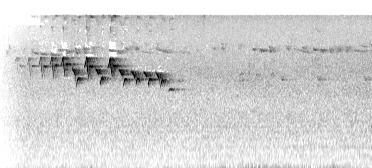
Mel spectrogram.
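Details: Red-breasted flycatcher (Ficedula parva) in beech forest on Sweden's west coast in summer sings a quick run of high, paired notes stepping downward over about three seconds, followed by soft background hiss.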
